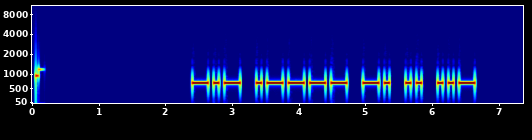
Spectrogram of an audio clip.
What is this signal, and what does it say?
Morse code, heard as a keyed tone, about 15 wpm, 700 Hz. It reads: K1NIU
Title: USA Call Signs - 5 Characters - Repeated 2x - 15wpm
